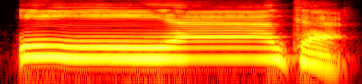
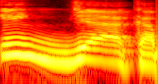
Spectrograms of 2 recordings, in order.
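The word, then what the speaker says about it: إياك: অনেকে ইয়াকে শক্ত করে, বলে ইজ্জাকা, বলে ইজ্জাকা, ইজ্জানা।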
